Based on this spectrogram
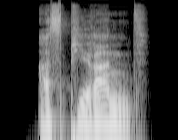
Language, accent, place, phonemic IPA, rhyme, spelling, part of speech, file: German, Germany, Berlin, /aspiˈʁant/, -ant, Aspirant, noun, De-Aspirant.ogg
- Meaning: aspirant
